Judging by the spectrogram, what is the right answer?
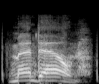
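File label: reaction casualty generic, battlechatter British; english; uk; localized english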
